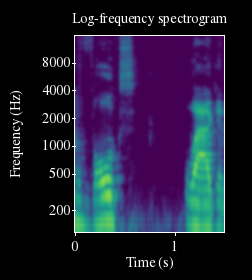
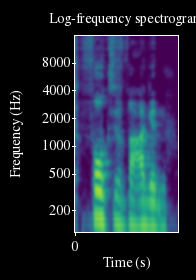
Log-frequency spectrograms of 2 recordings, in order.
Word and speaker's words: Volkswagen: with a w yeah because like w's in german are pronounced with the v these are pronounced with an f it's it's weird he's not pronounced with the hat but uh yeah okay so like it's not it's not like volks wagon right it's volkswagen oh it's is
